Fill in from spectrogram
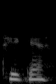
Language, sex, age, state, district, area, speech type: Urdu, female, 18-30, Uttar Pradesh, Rampur, urban, conversation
